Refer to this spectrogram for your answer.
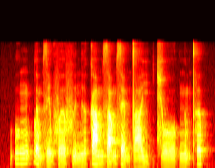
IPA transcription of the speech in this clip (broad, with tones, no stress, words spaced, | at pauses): ʔu˧ŋə˦˥p̚ lə˧˩mze˧wfəː˨˦ fɨ̰˧˨nɨ˨˦ə̯ka˧m za̰˧˥msɛ˧˩mt̪a˨˦j | t͡ɕo˨˩ | nə̰˧˨mt̪ʰə˦˥p̚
